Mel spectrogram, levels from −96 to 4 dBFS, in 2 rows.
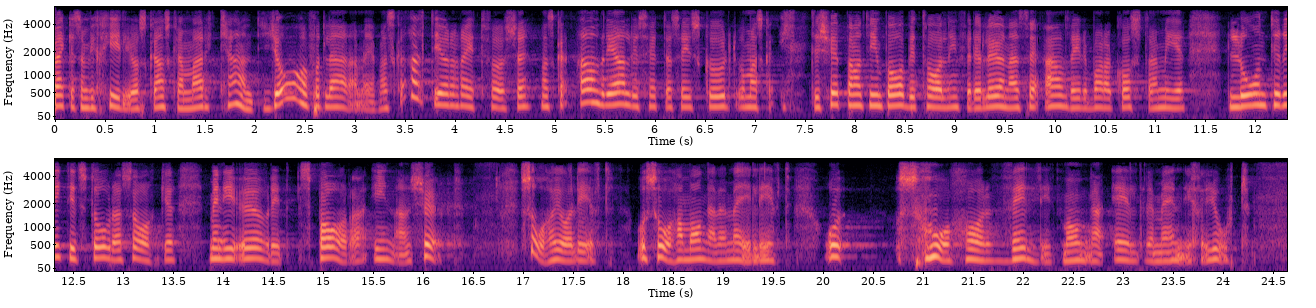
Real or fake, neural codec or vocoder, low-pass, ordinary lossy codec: real; none; 5.4 kHz; none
